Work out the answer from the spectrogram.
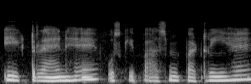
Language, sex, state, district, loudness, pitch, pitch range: Hindi, female, Maharashtra, Mumbai Suburban, -16 LUFS, 180 Hz, 165-190 Hz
